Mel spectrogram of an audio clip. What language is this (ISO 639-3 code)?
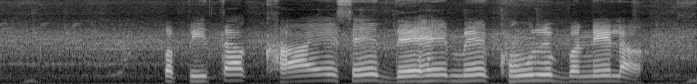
bho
